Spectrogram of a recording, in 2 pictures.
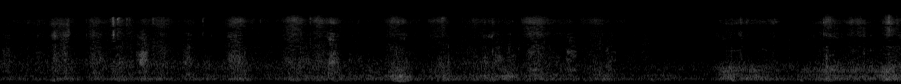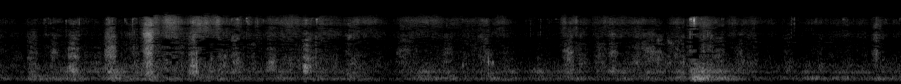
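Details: A 10-month-old blue Staffordshire Bull Terrier, playing with a 7-year-old child, gives soft whines and grumbling vocal sounds with scattered louder yelps.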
